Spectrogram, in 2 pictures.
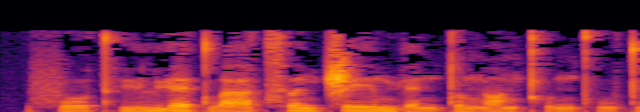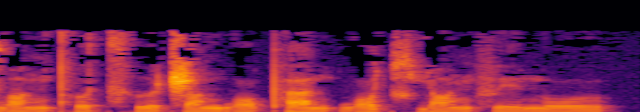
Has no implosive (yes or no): yes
